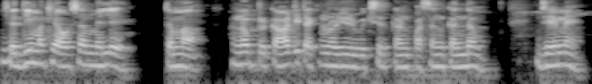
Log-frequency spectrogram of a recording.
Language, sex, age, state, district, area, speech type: Sindhi, male, 18-30, Gujarat, Kutch, rural, spontaneous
